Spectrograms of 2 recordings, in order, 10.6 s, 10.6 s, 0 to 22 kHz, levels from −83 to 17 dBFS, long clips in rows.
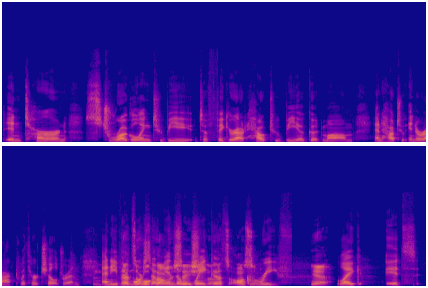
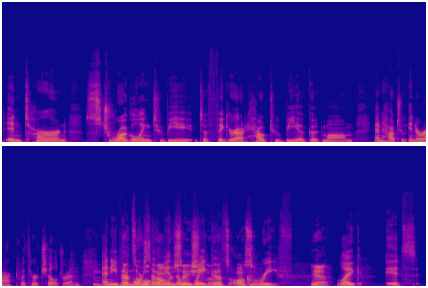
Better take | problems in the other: second | thin; very; fading below 600 Hz

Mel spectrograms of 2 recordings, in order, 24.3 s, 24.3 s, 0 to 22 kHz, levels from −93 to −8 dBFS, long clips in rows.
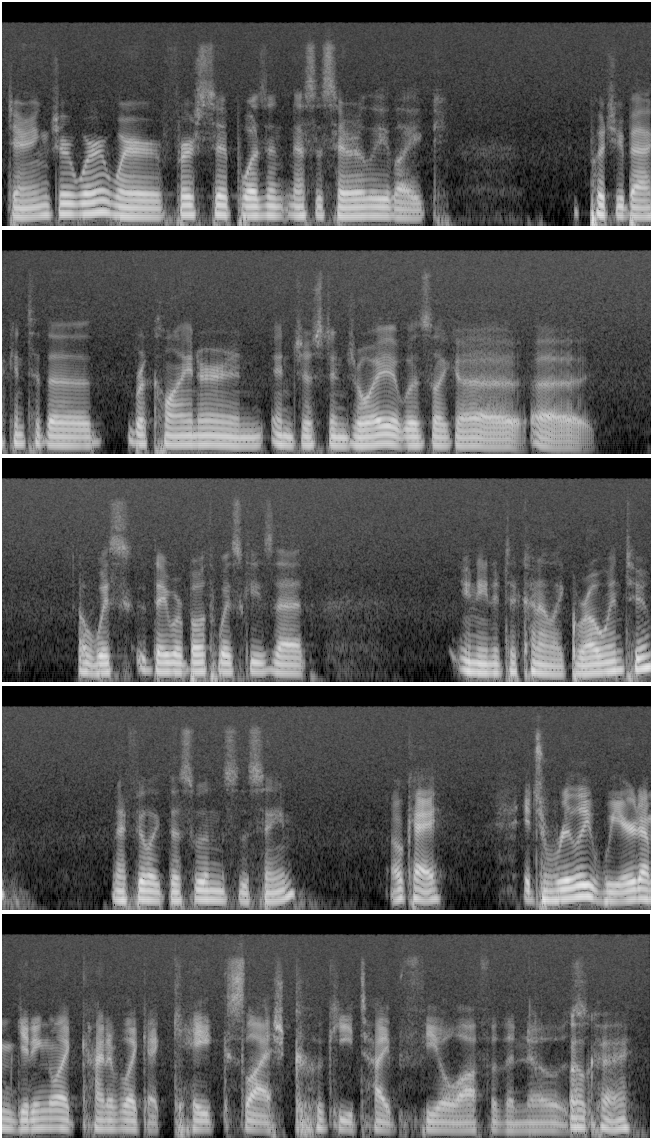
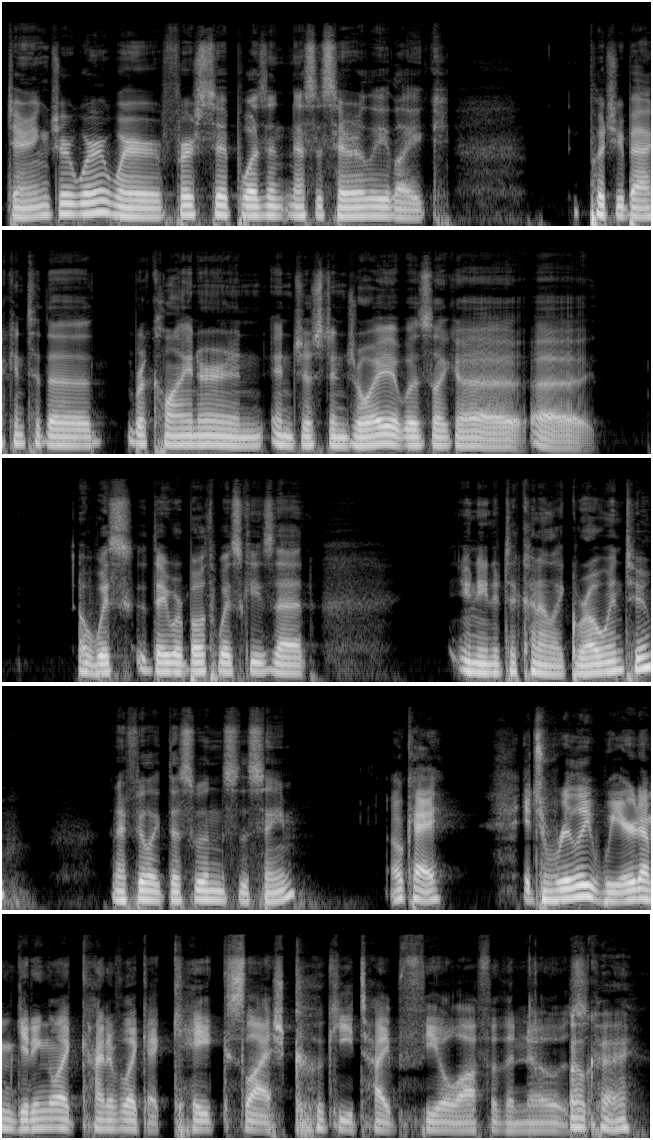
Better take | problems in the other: second | hiss; noticeable; throughout; 15 dB below the speech

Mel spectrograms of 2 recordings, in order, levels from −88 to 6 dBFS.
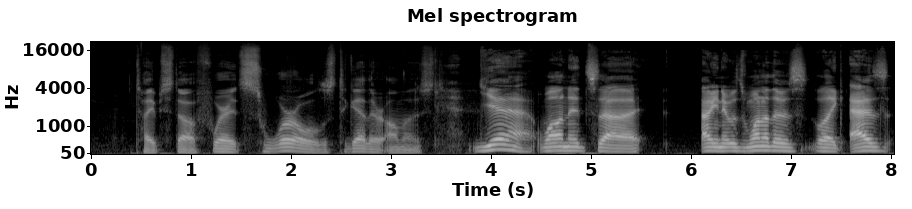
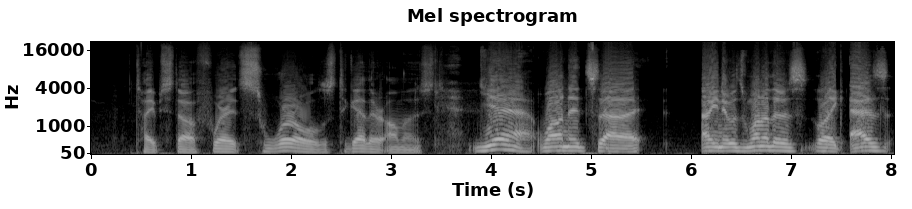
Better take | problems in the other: first | distortion; heavy; 12% of the sound clipped

